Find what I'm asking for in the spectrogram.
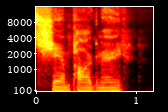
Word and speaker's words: Champaign: it's pronounced Champagne.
